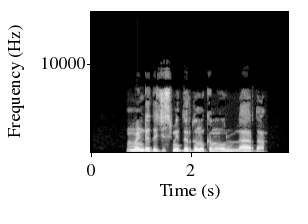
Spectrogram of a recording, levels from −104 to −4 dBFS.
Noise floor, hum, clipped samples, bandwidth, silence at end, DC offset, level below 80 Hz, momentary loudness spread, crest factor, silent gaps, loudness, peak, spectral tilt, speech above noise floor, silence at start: -89 dBFS; none; under 0.1%; 9.6 kHz; 0.5 s; under 0.1%; -56 dBFS; 11 LU; 14 dB; none; -14 LUFS; 0 dBFS; -4.5 dB/octave; 76 dB; 0.7 s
